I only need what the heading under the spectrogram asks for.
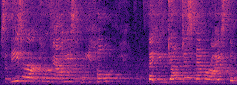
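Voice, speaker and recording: Noticeable background noise accompanies this recording. The woman's voice carries audible room echo. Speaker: robotics program presenter. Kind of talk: presentation to kids and parents. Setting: room with live audience, no microphone. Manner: loud; animated. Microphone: speaking without microphone.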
